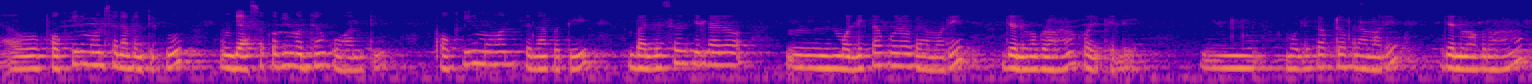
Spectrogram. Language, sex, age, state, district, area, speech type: Odia, female, 30-45, Odisha, Mayurbhanj, rural, spontaneous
